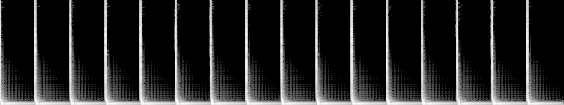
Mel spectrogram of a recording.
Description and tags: Deep Kick
A deep sub kick I made using Sylenth and a top kick from one of my personally made libraries. Light compression, equing, and some very slight limiting with plenty of headroom.
Deep, Trance, EDM, Sub, Electro, Trap, Main, Kick, House, Trip, Room, Progressive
